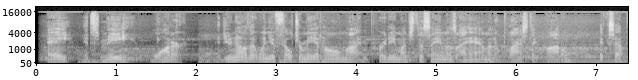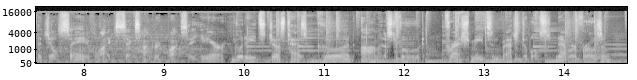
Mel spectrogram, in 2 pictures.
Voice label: commercial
